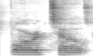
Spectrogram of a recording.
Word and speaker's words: Boruto: I did not watch Boruto past episode 52. No, I said at Boruto, which is the Japanese pronunciation.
